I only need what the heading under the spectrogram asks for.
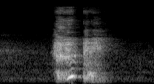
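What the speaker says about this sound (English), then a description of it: "So I have this weird like cough." A single short cough, split into two quick bursts, sounds close and alone against a quiet background.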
